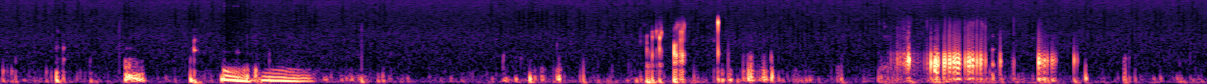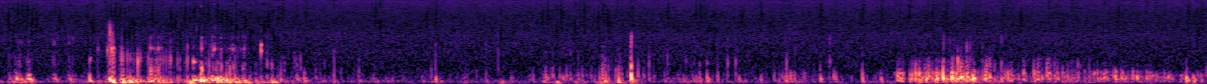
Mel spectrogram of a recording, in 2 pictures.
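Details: Recurring stomach growling: low gurgles, rumbles and bubbling pops in irregular bursts from gas and fluid moving through the gut; borborygmi.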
